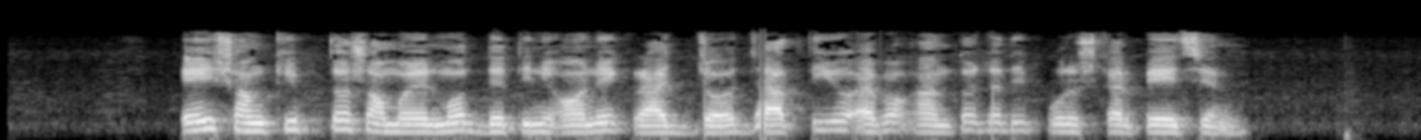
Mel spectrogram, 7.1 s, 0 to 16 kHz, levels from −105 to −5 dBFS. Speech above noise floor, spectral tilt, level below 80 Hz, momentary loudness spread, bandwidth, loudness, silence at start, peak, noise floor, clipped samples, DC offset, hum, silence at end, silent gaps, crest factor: 51 dB; -4.5 dB/octave; -60 dBFS; 8 LU; 7.6 kHz; -18 LUFS; 0.9 s; -2 dBFS; -69 dBFS; under 0.1%; under 0.1%; none; 0.9 s; none; 18 dB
